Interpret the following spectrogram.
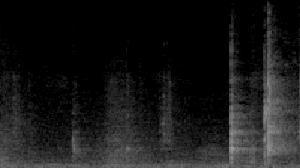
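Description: Faint handling of a plastic fuel tank baffle assembly and its metal stud, with two light clicks about a second and a half in.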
